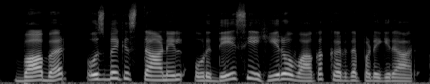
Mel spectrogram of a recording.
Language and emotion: Tamil, neutral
